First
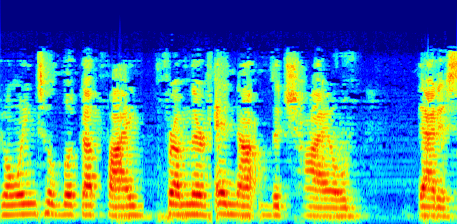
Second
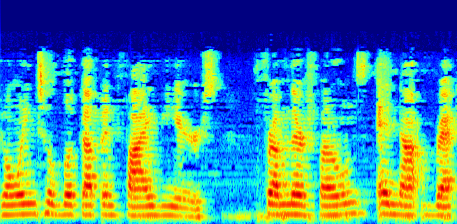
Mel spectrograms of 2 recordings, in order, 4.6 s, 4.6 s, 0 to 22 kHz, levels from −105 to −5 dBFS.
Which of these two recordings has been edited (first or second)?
first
